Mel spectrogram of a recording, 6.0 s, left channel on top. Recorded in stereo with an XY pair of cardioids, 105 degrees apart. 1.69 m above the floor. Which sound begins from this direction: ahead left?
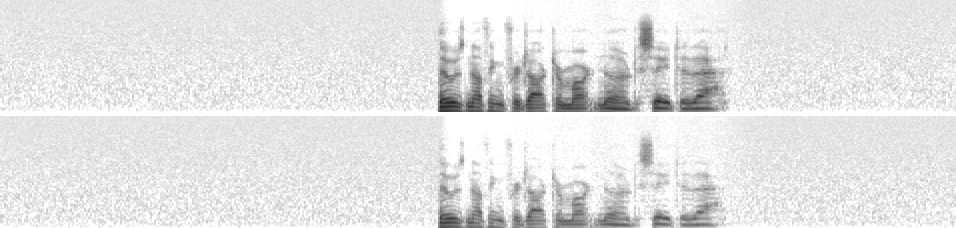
A man speaking, at 2.7 s.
